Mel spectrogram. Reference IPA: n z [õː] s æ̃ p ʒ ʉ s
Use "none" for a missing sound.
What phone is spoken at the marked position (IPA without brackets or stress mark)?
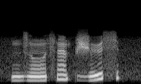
õ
